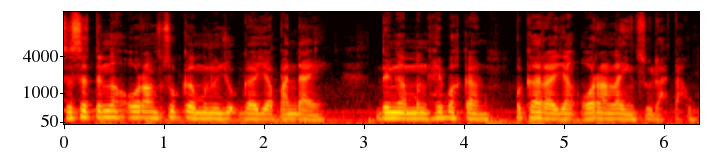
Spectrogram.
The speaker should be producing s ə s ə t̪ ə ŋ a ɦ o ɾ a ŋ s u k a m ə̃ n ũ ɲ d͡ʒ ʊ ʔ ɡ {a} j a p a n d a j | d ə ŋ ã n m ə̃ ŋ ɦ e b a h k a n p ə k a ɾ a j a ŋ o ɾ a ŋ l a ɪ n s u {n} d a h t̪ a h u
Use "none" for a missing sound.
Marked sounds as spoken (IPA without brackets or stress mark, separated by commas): a, none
